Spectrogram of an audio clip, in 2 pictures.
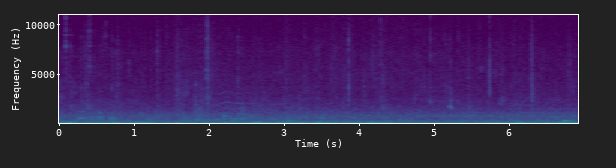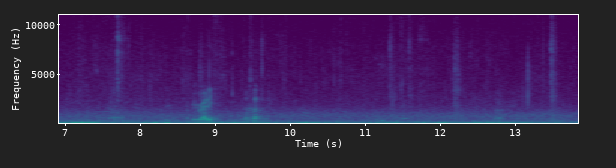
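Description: Wind rumbles across an open outdoor space.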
